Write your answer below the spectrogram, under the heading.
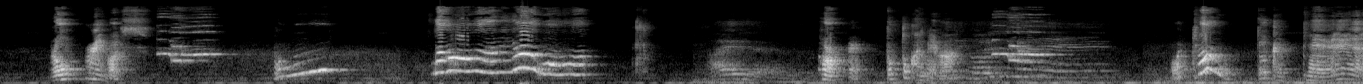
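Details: Pet parrot talking indoors, known for surprising its owners with phrases like "Long time no see"; bursts of high, tonal, speech-like syllables with wavering pitch, separated by short pauses, alongside human voices in a small room.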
